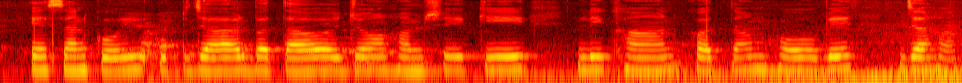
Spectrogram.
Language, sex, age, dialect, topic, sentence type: Magahi, female, 41-45, Northeastern/Surjapuri, agriculture, question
